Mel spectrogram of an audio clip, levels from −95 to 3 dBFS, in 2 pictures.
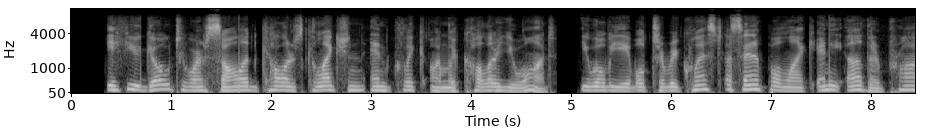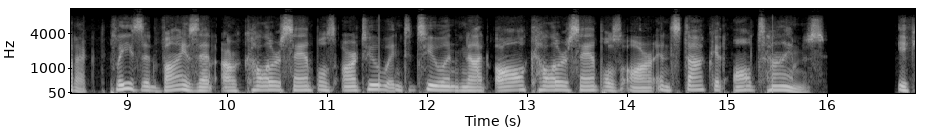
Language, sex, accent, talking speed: English, male, American, 175 wpm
